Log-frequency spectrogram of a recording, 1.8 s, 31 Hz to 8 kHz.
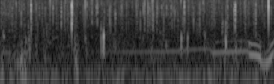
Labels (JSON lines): {"label": "biophony, cascading saw", "recorder": "SoundTrap 600 or HydroMoth"}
